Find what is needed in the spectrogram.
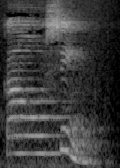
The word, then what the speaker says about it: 高兴: 高兴，일성사성에 다시 해볼게요. – 高兴。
